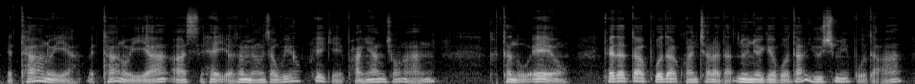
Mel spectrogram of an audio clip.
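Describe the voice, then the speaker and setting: Male Bible-language teacher, gravelly, husky, patient repetitive drilling. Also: on the low side, lively intonation, moderate pace, darkish tone. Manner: patient, repeats each word several times. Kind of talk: vocabulary lecture with repeated drills.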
